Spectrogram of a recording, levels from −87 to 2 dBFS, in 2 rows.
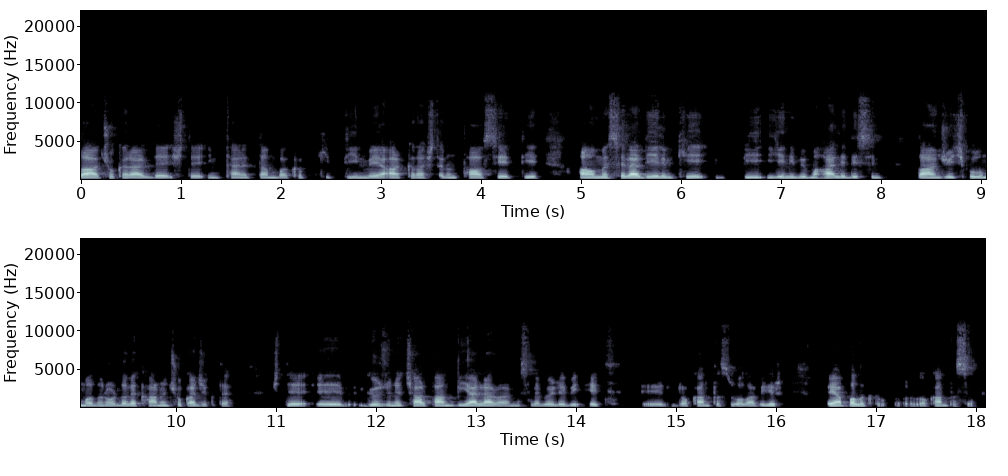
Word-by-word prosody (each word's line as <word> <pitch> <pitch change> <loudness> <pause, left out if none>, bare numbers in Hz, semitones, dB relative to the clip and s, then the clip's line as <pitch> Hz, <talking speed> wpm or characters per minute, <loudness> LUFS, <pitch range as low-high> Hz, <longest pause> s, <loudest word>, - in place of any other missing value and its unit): daha 115 +1 +8
çok 115 - -10
herhâlde, 115 0 +2
işte, 115 0 -6
internetten 110 -1 -5
bakıp 105 -1 -8
gittiğin 100 0 -9
veya 105 0 +1
arkadaşların 110 0 -2
tavsiye 100 -1 +1
ettiği 120 +2 -4 0.4
ama 135 +1 +6
mesela 145 0 +5
diyelim 140 0 +2
ki 150 +2 -1 0.4
bir, 265 0 0
yeni 130 +3 -1
bir 130 - +1
mahalledesin, 125 0 0 0.3
daha 115 +1 +6
önce 120 +1 -3
hiç 125 - -6
bulunmadın 115 -5 0
orada 100 +8 -1
ve 130 - +2
karnın 120 +2 -1
çok 125 - -7
acıktı. 95 -1 -3 0.4
İşte, 110 -1 0
eee, 100 0 +3
gözüne 125 0 -1
çarpan 115 0 +3
bir 110 - -3
yerler 110 0 +6
var, 90 -2 -3
mesela, 90 +1 -9
böyle, 95 0 -2
bir - - -3
et, - - 0 0.4
eee, - - -5 0.2
lokantası - - -3
olabilir - - -1 0.4
veya - - +7
balık - - +3
lo - - -13 0.3
lokantası. - - -3
115 Hz, 155 wpm, -25 LUFS, 105-125 Hz, 0.4 s, daha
